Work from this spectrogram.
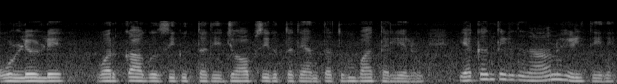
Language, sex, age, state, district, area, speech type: Kannada, female, 18-30, Karnataka, Udupi, rural, spontaneous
